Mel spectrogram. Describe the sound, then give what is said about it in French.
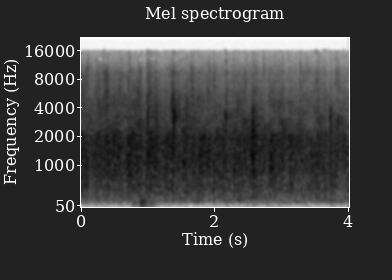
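An audience claps steadily for about four seconds for young readers at a tribute to Michel Peyramort, a dense, even wash of many hands with no break or build, and no one speaking over it. “Allez, on les applaudit pour leur montrer qu'ils n'avaient pas le trac quand même.”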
